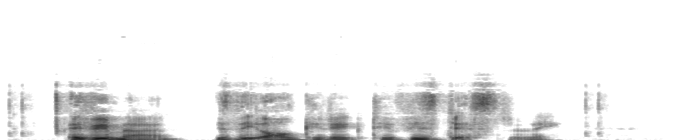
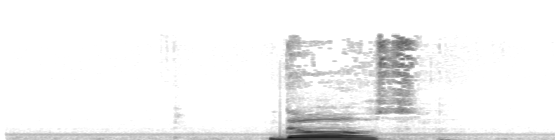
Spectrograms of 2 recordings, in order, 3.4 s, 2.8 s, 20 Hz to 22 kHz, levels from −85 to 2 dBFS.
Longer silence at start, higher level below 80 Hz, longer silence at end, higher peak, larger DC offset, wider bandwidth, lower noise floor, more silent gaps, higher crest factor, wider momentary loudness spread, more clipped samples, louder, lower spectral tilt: second, 0.35 s vs 1.35 s; first, -56 dBFS vs -62 dBFS; about the same, 0.65 s vs 0.7 s; about the same, -2 dBFS vs -2 dBFS; neither; second, 9.4 kHz vs 16.5 kHz; about the same, -59 dBFS vs -62 dBFS; neither; about the same, 20 dB vs 18 dB; second, 14 LU vs 20 LU; neither; second, -21 LUFS vs -15 LUFS; about the same, -5 dB/octave vs -6 dB/octave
